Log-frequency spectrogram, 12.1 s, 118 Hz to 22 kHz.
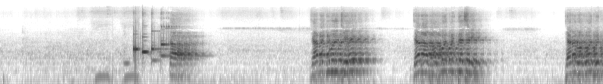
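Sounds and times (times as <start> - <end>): person speaking: 1.9 - 4.2.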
